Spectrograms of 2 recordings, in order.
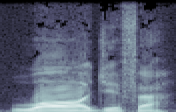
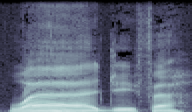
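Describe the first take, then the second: First: The long vowel is a full, broad 'aa'. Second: The long vowel is thinned toward a long 'e'. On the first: The speaker calls it wrong. "نمیگیم واجفه" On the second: The speaker calls it right. "میگیم واجفه، یعنی ایه کشیده خوانده میشه"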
